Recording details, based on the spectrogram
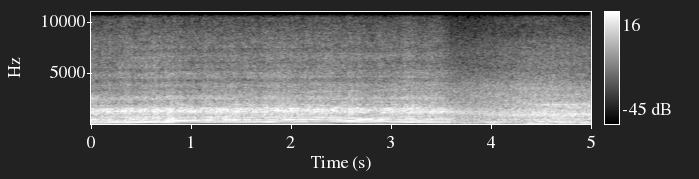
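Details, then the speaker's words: Neglected 1600 dual-port air-cooled VW Beetle flat-four on dyno, timing raised to 26° initial (about 30° total) with slight carb adjustment: pulls hard under full load, note rising then easing; 48 hp, healthy and strong. "48 so timing makes a huge difference timing and a little bit of carb adjustment"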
